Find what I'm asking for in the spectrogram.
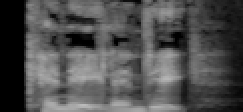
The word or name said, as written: kanalanlæg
